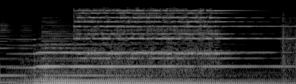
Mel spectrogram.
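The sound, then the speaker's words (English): A telephone rings with a bright, sustained electronic bell tone, steady and fairly loud for a couple of seconds before fading slightly at the end, before the Happy Horror answering machine picks up. No one speaks. “Hello, you've reached the Happy Horror answering machine. Leave a message at the beep.”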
